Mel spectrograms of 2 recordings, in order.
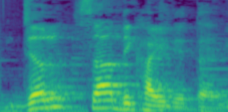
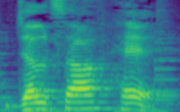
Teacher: इस जल सा को अगर हम इकट्ठा करके बोलते हैं तो अर्थ परिवर्तन हो जाता है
